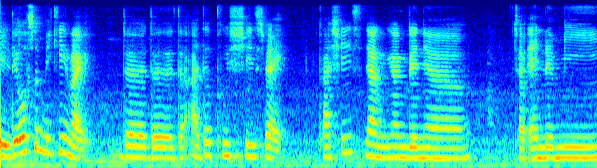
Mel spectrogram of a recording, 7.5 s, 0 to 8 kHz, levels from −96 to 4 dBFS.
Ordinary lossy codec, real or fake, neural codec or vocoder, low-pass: none; real; none; 7.2 kHz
